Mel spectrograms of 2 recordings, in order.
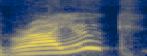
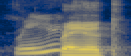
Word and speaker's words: Ryuk: And I even get the point of what Oh, you have to pronounce um his name for me. Rayuk. Ryuk.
